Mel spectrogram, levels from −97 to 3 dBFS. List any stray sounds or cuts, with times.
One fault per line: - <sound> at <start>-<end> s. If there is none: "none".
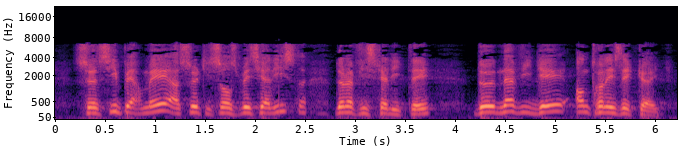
none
